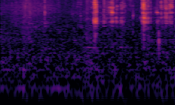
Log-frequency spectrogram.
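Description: Faint clicks of a metal pin terminal being pushed into a plastic ECU harness connector, with a small snap just before the end as the terminal locks into its cavity.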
